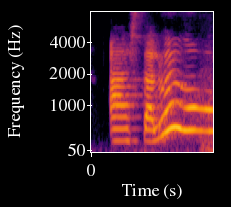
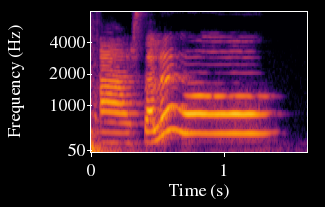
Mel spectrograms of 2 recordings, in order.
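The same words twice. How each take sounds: First: Improvised second farewell, short and bright; quick cheery goodbye. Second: Bright, high, drawn-out farewell; upbeat sign-off, stretched; cheery goodbye. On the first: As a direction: toss off a quick high goodbye. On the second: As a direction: sing out "¡Hasta luego!" high and slow. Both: Real, not acted.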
